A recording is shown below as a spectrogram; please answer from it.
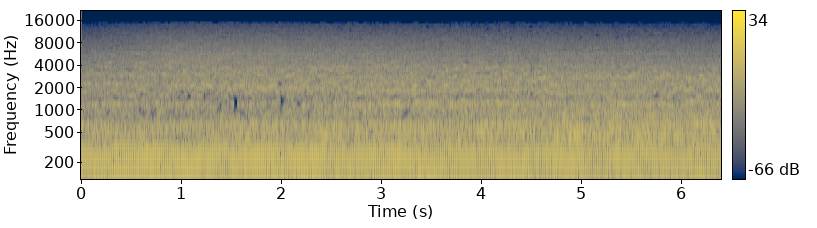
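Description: Sustained electronic drone: low synthesizer tones held steady, with no rhythm or change.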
